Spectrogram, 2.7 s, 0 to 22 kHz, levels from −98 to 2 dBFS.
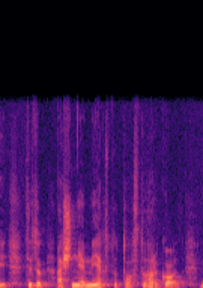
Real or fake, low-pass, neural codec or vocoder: real; 14.4 kHz; none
